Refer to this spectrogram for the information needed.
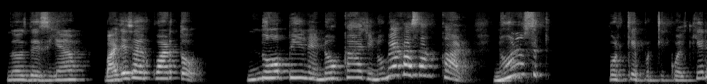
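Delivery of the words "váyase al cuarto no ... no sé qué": high, loud mock scolding of a child; an annoyed mother sending her child to its room; scolding parent. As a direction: bark orders at the kid like an angry parent. Parents scolding child, acted quote.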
